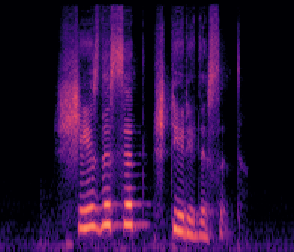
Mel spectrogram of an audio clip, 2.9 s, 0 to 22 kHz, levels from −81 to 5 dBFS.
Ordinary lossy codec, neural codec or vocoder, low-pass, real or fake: none; codec, 44.1 kHz, 2.6 kbps, SNAC; none; fake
